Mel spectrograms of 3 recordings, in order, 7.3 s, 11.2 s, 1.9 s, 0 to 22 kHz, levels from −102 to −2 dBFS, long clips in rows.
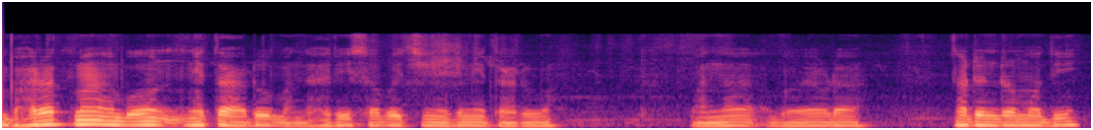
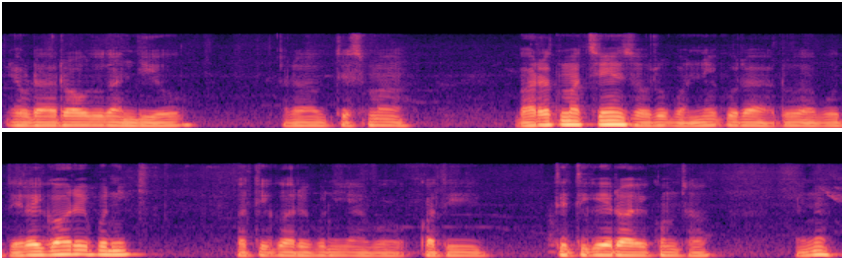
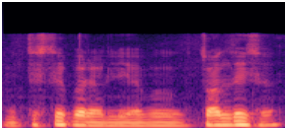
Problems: constant background noise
